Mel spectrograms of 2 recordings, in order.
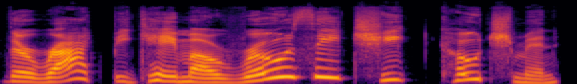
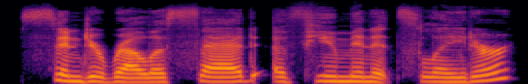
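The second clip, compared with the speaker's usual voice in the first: ordinary delivery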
